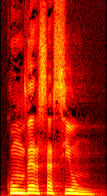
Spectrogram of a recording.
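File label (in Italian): "cunversasiun", dialect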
